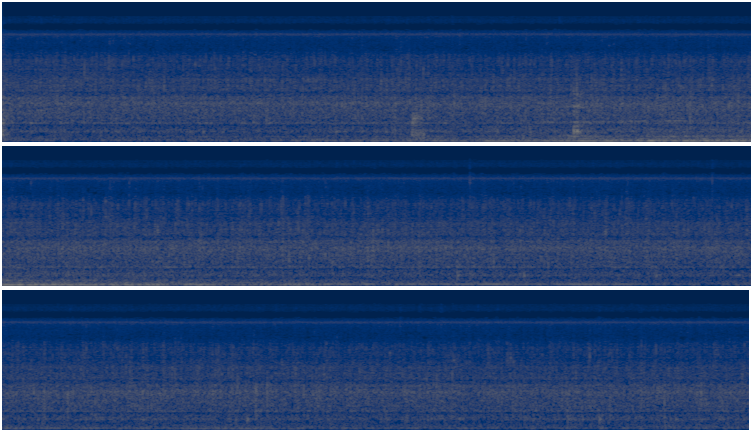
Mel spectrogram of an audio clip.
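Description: Chicken frying in a pan with a steady sizzle, with a few light knocks and a low rumble for several seconds near the middle.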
